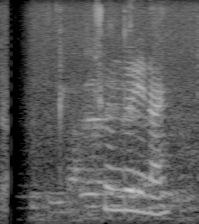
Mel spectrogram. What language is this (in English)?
Bangla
